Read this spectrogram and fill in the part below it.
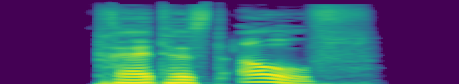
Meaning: second-person singular subjunctive II of auftreten
- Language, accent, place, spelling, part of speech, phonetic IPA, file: German, Germany, Berlin, trätest auf, verb, [ˌtʁɛːtəst ˈaʊ̯f], De-trätest auf.ogg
